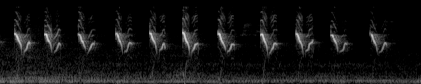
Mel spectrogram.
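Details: A prinia, locally prenjak lumut or lancur, sings for training cage birds: eleven loud, high, falling chirps at a steady pace of nearly three a second, with low background hum.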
